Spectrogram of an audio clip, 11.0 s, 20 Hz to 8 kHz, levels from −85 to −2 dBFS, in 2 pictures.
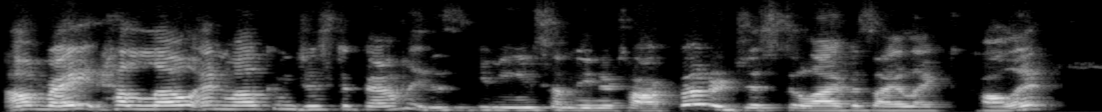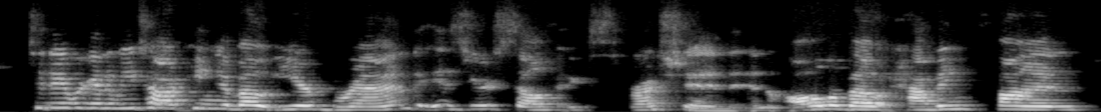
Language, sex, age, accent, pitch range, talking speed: English, female, 30-49, American, 190-255 Hz, 230 wpm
